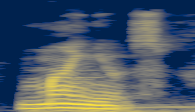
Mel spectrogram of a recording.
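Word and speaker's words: magnus: E na pronúncia eclesiástica nós dizemos ma, como se nós tivéssemos um nh em vez do gno, tá? Mhos.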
